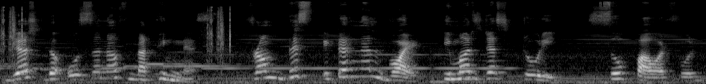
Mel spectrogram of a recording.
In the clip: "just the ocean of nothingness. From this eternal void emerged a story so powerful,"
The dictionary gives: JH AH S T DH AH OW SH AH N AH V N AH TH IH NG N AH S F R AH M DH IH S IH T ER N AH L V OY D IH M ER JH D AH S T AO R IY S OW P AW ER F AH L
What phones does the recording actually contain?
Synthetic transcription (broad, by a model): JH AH S T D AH OW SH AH N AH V N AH T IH NG N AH S F R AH M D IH S IH T ER N AH L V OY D IH M ER JH D AH S T AO R IY S OW P AW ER F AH L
